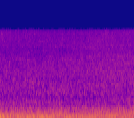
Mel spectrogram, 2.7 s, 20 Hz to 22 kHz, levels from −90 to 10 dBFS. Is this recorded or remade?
remade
